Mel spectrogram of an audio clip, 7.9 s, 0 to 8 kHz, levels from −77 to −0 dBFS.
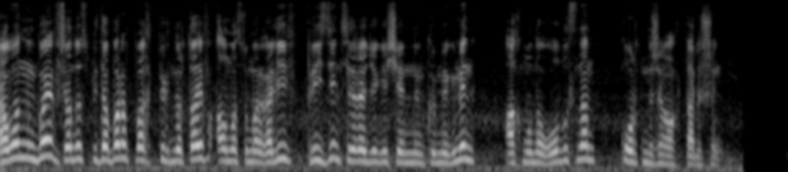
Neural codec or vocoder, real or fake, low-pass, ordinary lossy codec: none; real; none; none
